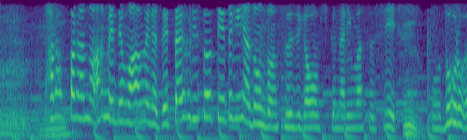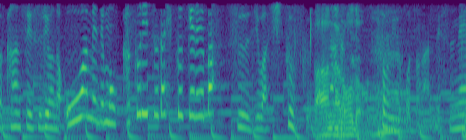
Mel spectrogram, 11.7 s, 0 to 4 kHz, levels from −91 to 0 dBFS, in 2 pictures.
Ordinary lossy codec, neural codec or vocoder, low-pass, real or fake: MP3, 32 kbps; none; 3.6 kHz; real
